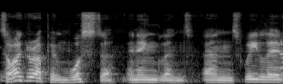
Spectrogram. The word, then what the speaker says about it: Worcester: i grew up in worcester in england and we live how do you spell that w-r-w-o-r-c-e-s-t-e-r warcester worcester lots of silentness like gloucester same thing um yeah letters yeah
